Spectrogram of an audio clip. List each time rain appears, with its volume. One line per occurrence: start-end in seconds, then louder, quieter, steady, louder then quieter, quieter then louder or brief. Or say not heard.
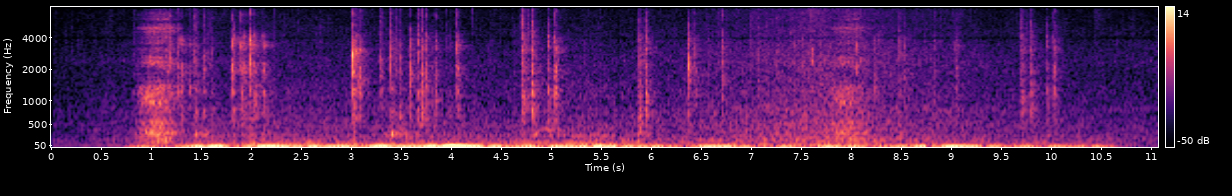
0.0-11.0 louder then quieter.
